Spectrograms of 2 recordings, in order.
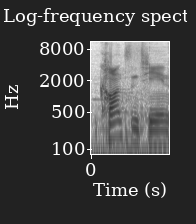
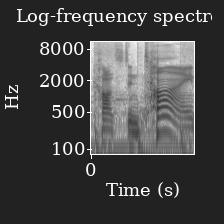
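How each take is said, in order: First: The name is said in its newer form. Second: The name is said in its older form. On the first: This is how most adaptations say it. "The pronunciation of Constantine has become way more popular" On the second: This is how the source material says it. "technically it's pronounced Constantine in the original source material"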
